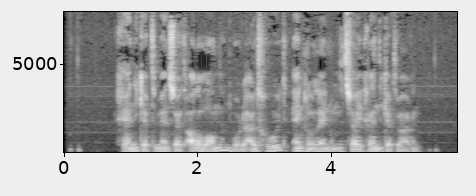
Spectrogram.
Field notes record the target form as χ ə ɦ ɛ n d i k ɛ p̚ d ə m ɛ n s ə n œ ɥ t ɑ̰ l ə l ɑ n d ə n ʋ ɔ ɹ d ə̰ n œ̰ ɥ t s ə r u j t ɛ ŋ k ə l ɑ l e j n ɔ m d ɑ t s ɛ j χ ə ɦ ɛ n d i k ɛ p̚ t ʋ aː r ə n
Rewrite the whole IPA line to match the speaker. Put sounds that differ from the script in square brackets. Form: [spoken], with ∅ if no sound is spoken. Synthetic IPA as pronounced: χ ə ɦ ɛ n d i k ɛ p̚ [t] ə m ɛ n s ə n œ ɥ t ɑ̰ l ə l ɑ n d ə n ʋ ɔ ɹ d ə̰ n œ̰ ɥ t [χ] ə r u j t ɛ ŋ k ə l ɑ l e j n ɔ m d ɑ t s ɛ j χ ə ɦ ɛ n d i k ɛ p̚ t ʋ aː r ə n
